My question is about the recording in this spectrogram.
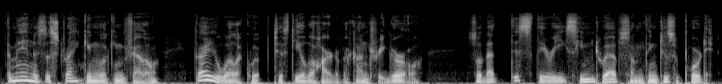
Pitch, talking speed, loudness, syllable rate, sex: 105 Hz, 240 wpm, -17 LUFS, 6.4 syllables/s, male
